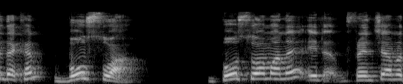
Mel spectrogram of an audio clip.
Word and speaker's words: bonsoir: বো সোয়া, বো সোয়া মানে আর হচ্ছে গুড ইভিনিং, ঠিক আছে?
